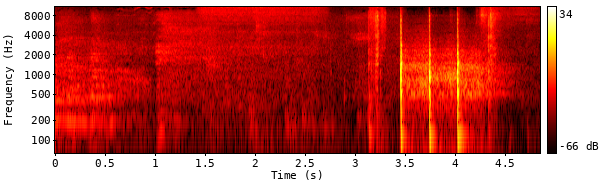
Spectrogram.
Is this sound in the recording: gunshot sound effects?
no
